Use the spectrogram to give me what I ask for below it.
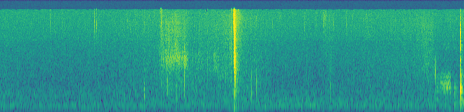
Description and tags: I recorded the breaking of a branch in the forest.
branch, breaking, forest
